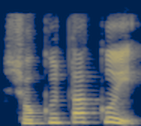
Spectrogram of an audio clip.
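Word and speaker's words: 嘱託医: を密にし嘱託医これ食卓医と読みます嘱託医等と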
